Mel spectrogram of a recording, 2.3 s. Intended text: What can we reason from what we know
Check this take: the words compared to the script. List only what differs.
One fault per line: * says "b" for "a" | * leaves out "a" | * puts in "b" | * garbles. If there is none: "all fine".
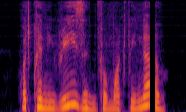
all fine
